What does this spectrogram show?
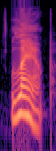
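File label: "lamp", English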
